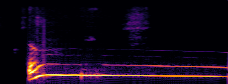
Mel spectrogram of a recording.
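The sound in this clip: A human voice imitates a dog howling at the moon in one long, sustained howl. It starts with a brief rising swoop, then holds a steady, slightly falling tone for about two seconds.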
